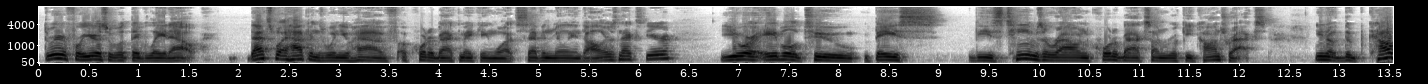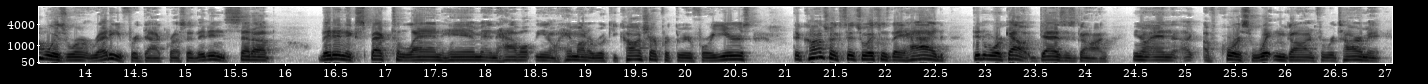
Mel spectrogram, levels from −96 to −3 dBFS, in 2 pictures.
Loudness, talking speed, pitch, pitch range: -11 LUFS, 200 wpm, 130 Hz, 115-155 Hz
